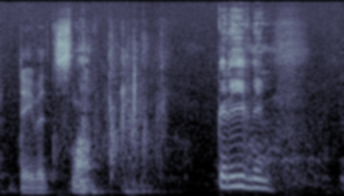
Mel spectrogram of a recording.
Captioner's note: applause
